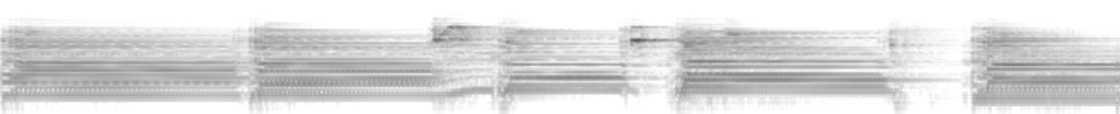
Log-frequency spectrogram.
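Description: A single electric guitar plays rich, sustained seventh chords one after another, about six changes at a slow pace, washed in reverb and effects, with reverb-soaked vocals floating above. The sound is full and steady.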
